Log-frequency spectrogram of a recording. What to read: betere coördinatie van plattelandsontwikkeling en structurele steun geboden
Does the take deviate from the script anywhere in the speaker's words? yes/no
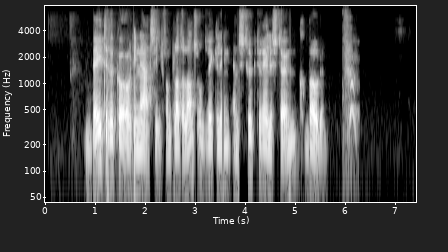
no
